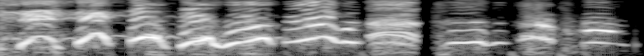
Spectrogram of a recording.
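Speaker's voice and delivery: high, shrieking victory cackle; triumphant cackle. Acted. Killer cackles at the court after winning the point.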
